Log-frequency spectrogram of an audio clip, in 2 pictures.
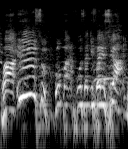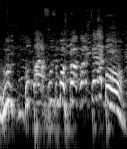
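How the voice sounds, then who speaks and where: A man calls a rodeo live, his voice pitched very high as he shouts jokes and eggs on the people. A loud crowd roars around him at the outdoor arena, and clear music plays behind. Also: animated, fairly quick. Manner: shouting, joking, egging on the crowd. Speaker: event announcer. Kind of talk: live bullfight-style rodeo commentary.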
